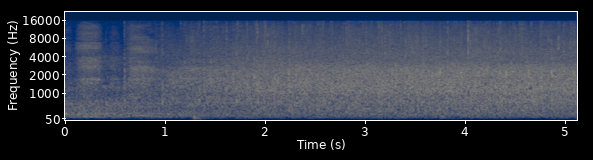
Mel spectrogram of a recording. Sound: audience clapping

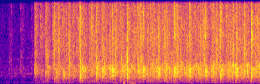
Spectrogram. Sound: attendees clapping

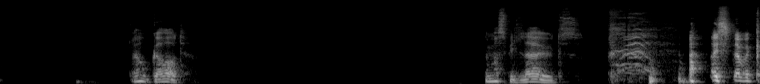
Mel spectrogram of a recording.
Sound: chuckles

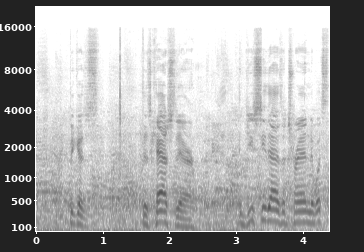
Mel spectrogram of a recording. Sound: clap

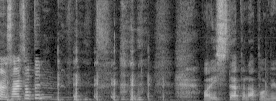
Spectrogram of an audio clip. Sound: laughs

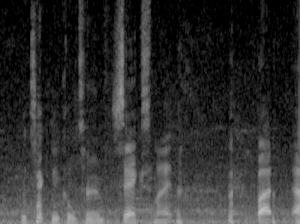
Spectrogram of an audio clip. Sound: laughs

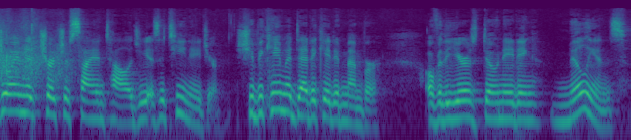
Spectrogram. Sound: applause

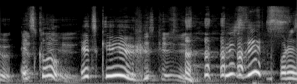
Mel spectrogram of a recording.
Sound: laughter

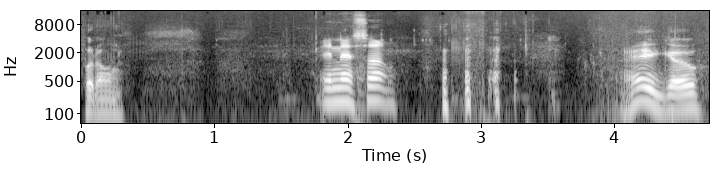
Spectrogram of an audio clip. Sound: chuckles

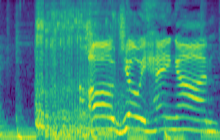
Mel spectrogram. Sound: farting noise

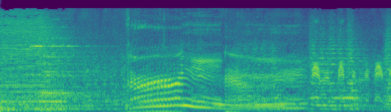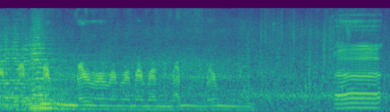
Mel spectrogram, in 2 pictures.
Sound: Matt making car noises

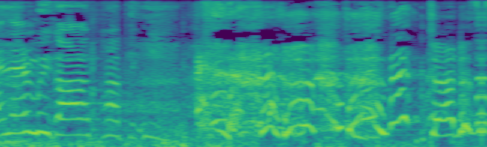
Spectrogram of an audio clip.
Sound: laughing

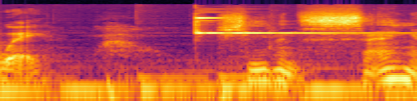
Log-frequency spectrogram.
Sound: ding

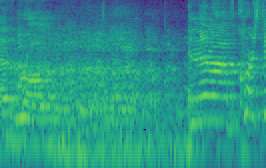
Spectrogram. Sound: audience laughing

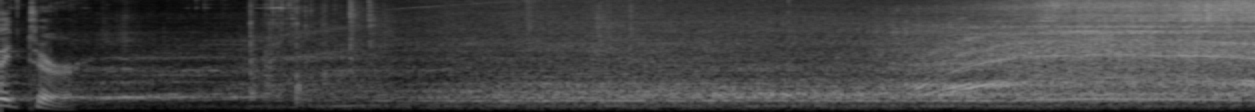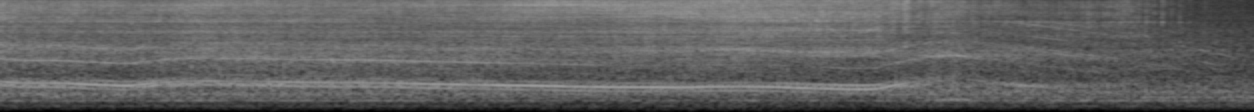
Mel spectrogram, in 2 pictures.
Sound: miter saw hums

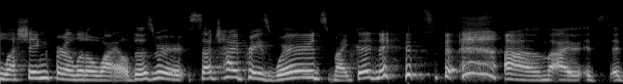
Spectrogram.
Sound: laughs

